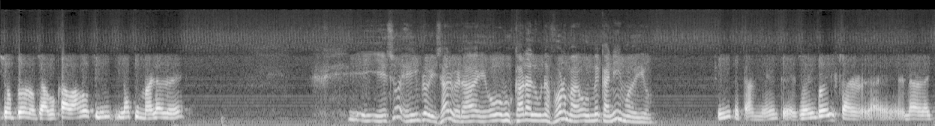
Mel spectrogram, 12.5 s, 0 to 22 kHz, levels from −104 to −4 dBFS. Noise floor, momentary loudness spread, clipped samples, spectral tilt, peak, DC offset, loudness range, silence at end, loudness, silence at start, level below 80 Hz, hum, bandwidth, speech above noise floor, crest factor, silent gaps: -41 dBFS; 9 LU; under 0.1%; -7 dB/octave; 0 dBFS; under 0.1%; 6 LU; 0 s; -17 LUFS; 0 s; -46 dBFS; none; 15 kHz; 25 dB; 16 dB; none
